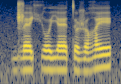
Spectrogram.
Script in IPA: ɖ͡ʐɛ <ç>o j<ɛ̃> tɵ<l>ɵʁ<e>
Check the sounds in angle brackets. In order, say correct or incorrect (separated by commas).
correct, incorrect, incorrect, correct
